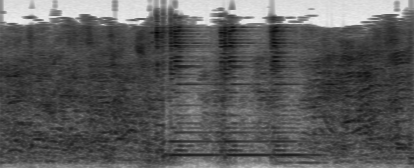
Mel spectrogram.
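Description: A ukulele strummed a few times from about a second and a half in, its chord ringing between the strums.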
